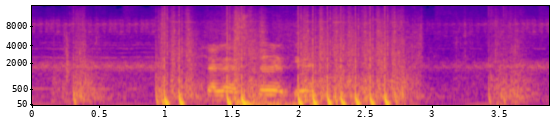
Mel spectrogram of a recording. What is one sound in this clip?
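A gun fires a rapid burst of loud shots.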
